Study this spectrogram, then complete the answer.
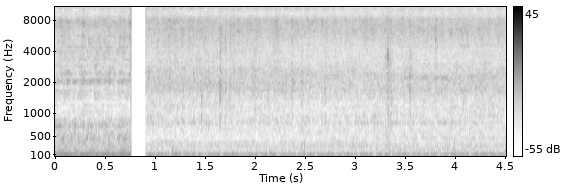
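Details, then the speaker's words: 2001 Dodge Ram 1500 V8 after a swap to a good used engine (the original needed a crankshaft), warming up: steady, even low idle rumble with no knocks, misses or whine; it runs healthy. "this thing's really running good now like good let's go listen to it now that's a good sound"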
